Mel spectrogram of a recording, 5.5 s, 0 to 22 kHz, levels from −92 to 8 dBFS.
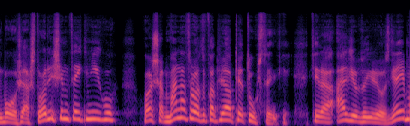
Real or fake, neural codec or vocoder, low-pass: fake; autoencoder, 48 kHz, 32 numbers a frame, DAC-VAE, trained on Japanese speech; 14.4 kHz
